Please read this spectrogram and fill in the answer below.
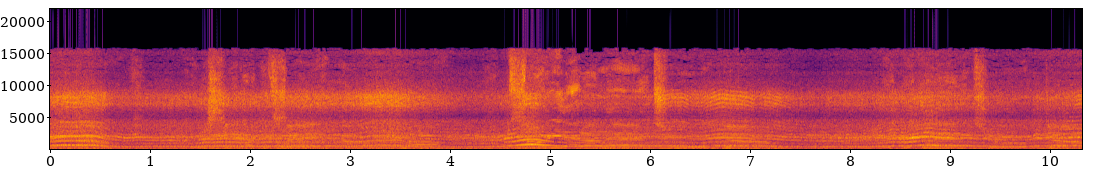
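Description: Brushless motors of an FPV quadcopter (Emax 2205) whining in flight, their pitch rising and falling in smooth swoops as the throttle changes, over background music.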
